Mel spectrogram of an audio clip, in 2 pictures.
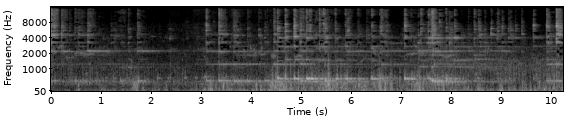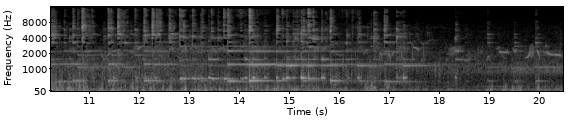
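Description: Cowbells on collars of grazing Brown Swiss cows clanking and ringing irregularly as the cows move, busiest and loudest in the middle and dying down near the end.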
